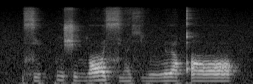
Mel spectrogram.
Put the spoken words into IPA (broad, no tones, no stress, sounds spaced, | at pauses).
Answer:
sʲ e pː i ʃ i ʎ ɒː sʲ a̤ ç i̤ lː ø qʼ ɒː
